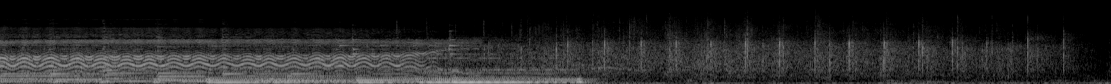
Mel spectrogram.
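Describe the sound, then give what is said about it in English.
Applause within a recorded song: music plays for about six seconds, then gives way to scattered hand clapping that continues, thinning out, to the end. “Isn't that one of those songs with applause you go into an encore?”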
